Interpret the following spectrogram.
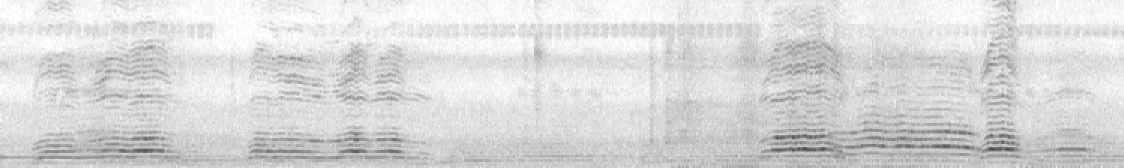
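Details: Cat making horrible-sounding calls: long, wavering, drawn-out yowls in several bouts, rising and falling in pitch, with a low rumbling murmur under the later wails.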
